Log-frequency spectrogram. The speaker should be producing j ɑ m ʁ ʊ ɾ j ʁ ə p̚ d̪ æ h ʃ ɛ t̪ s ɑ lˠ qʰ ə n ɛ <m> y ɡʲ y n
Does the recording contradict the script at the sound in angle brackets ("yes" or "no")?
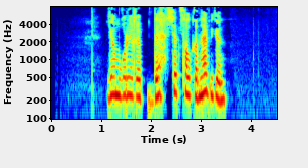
yes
